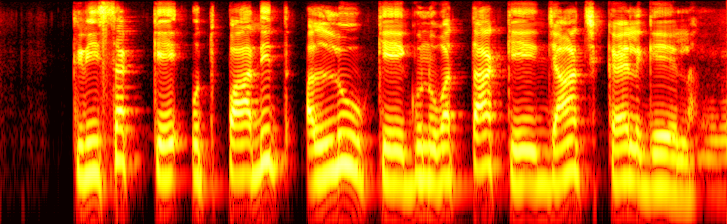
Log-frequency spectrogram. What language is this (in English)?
Maithili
